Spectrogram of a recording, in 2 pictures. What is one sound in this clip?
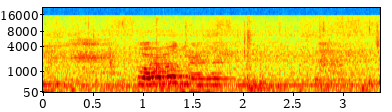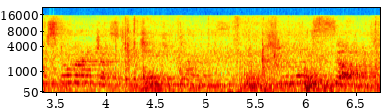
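A young woman speaks with expression on a stage, heard from across a hall.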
